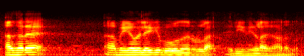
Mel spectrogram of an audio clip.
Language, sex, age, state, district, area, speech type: Malayalam, male, 60+, Kerala, Kottayam, rural, spontaneous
